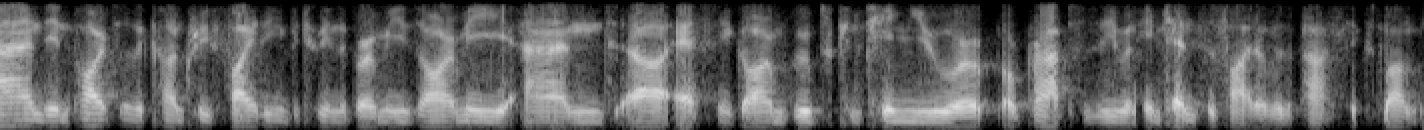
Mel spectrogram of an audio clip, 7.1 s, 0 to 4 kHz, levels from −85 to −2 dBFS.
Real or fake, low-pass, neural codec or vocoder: real; 3.6 kHz; none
